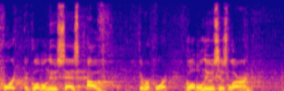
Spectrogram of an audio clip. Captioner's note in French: voix de l'interprète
